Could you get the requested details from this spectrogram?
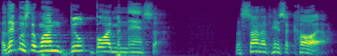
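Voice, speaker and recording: A man preaches a sermon to a congregation, speaking emphatically and repeatedly tossing in rhetorical tag questions. His voice is high, animated and a bit bright at a normal pace, captured in a dull lo-fi recording.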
